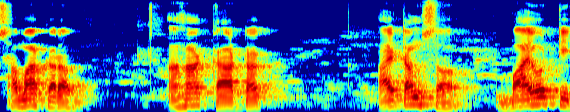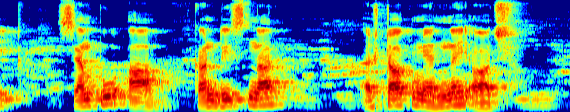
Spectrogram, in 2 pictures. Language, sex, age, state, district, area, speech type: Maithili, male, 45-60, Bihar, Madhubani, rural, read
